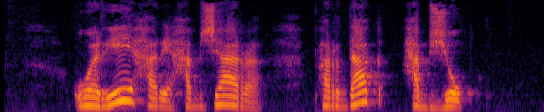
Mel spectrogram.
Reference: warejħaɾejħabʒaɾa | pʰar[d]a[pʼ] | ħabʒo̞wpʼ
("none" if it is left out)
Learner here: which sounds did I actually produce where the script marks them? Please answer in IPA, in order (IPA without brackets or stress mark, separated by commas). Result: d, kʼ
